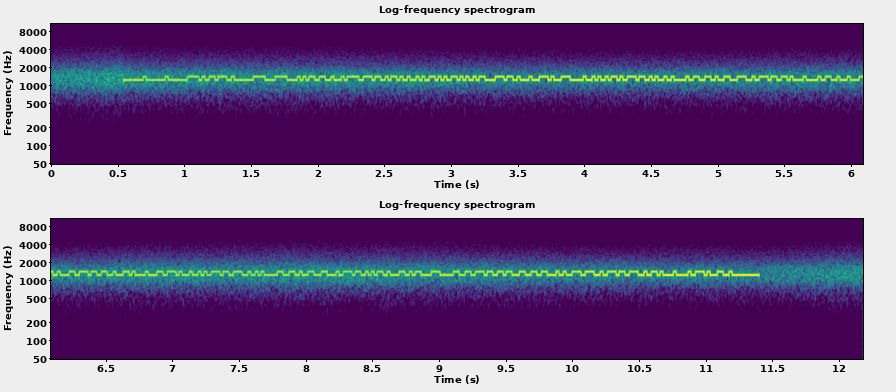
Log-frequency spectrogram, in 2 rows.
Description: RTTY (45.45 baud, 170 Hz shift), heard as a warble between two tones, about 1340 Hz centre, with radio static and a narrow filter. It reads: OOSPE DJRRB QHMJD FKIWN GKPUU PGUHJ NXIWC SUBMI LICAN NGKHP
